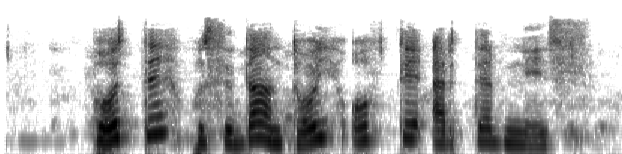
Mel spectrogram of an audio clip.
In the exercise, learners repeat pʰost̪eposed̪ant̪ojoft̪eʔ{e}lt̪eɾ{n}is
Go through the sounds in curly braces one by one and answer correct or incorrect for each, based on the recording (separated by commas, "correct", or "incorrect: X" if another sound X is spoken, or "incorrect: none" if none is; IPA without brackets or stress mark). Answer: incorrect: a, correct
